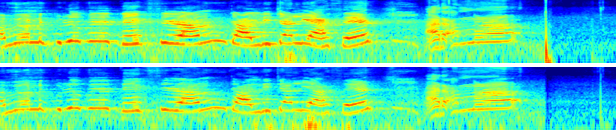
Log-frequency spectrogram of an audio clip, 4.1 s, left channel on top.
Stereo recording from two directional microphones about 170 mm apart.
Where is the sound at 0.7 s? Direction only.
25° left (ahead or behind).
